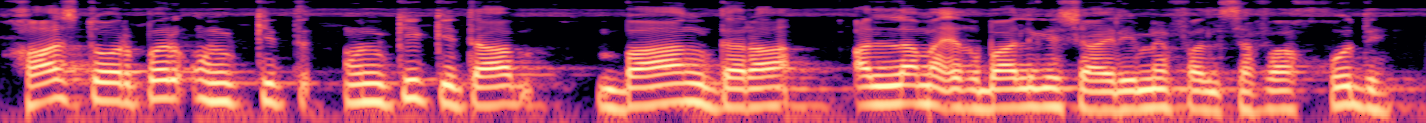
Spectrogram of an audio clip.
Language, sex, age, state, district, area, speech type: Urdu, male, 30-45, Uttar Pradesh, Saharanpur, urban, spontaneous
